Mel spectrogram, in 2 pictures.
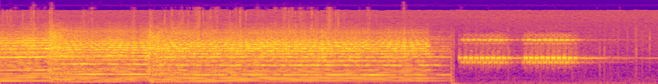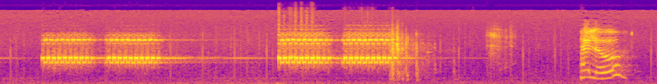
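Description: A telephone rings in a film scene, sounding in short repeated bursts after a sustained harmonic tone at the start; loud and close, with no one speaking over it.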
